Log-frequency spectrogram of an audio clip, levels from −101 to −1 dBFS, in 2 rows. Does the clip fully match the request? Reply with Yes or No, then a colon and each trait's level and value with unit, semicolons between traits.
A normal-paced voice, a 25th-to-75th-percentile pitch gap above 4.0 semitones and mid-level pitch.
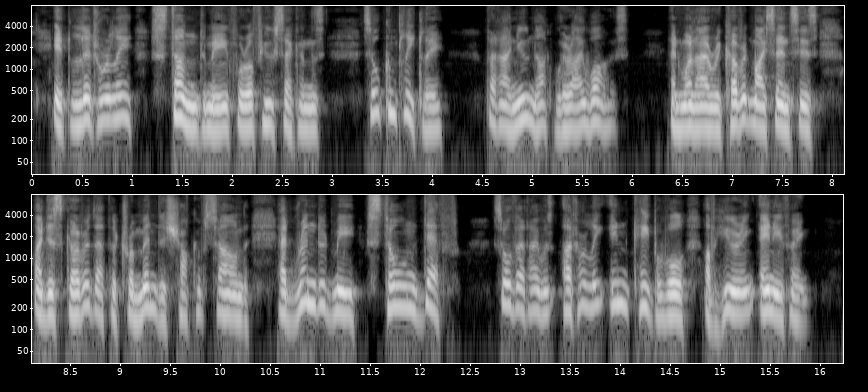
Yes: average, 165 wpm; average, 4.4 semitones; medium, 165 Hz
